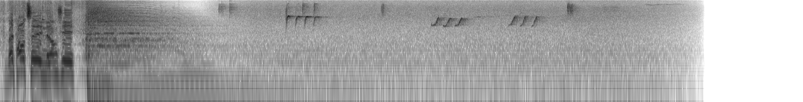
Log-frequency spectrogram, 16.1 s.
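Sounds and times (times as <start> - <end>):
forest background hiss: 0.0 - 14.1
birds chirping: 4.3 - 14.0.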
